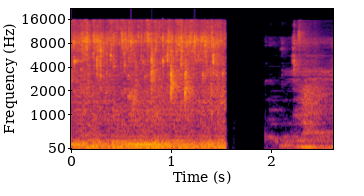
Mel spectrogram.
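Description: Jackfruit seeds and red lentils rinsed together under running tap water, a steady rushing splash for about a second and a half, then a brief silence before the water resumes more softly.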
